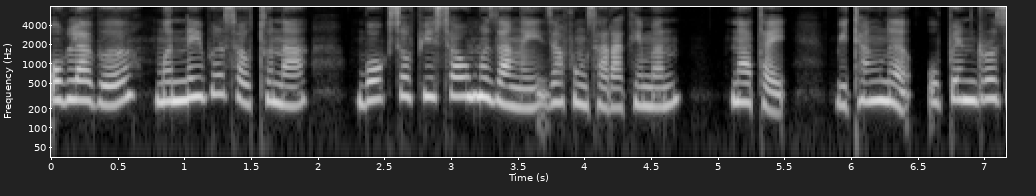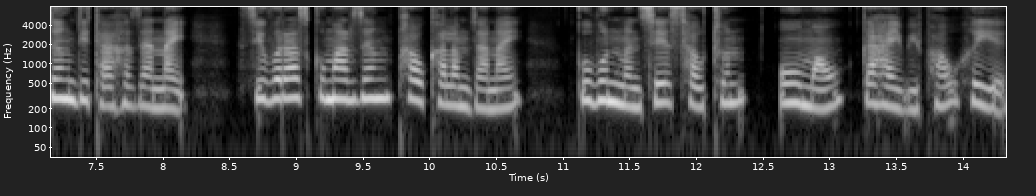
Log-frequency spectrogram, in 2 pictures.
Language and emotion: Bodo, neutral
